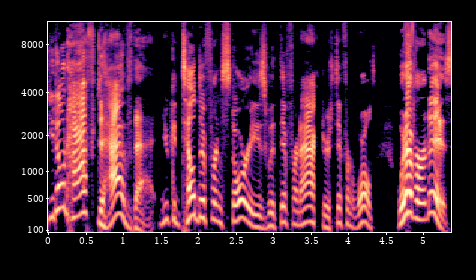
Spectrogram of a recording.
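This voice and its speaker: A man projects a raised voice with a bright, sharp tone, very wide pitch swings and a fairly quick pace. The recording is very clean, with a silent background and a dry, close sound with no echo. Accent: American. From New Jersey. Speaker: podcast guest. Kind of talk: casual chat. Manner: animated.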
